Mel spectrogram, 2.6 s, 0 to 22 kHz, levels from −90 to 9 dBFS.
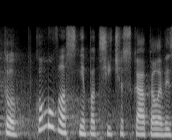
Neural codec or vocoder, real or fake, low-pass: autoencoder, 48 kHz, 32 numbers a frame, DAC-VAE, trained on Japanese speech; fake; 9.9 kHz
